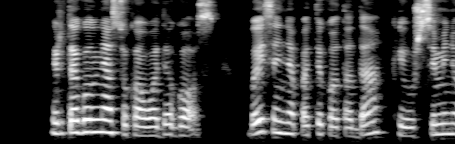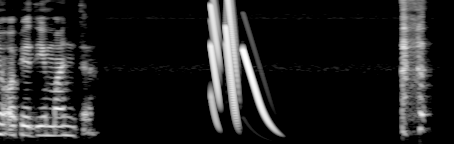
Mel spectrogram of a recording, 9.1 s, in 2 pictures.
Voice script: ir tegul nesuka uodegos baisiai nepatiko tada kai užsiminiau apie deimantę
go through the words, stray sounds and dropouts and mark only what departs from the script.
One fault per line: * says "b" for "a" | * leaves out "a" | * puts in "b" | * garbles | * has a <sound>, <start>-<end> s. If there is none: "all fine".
* has a chirp, 6.6-7.4 s
* has a cough, 8.5-8.9 s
